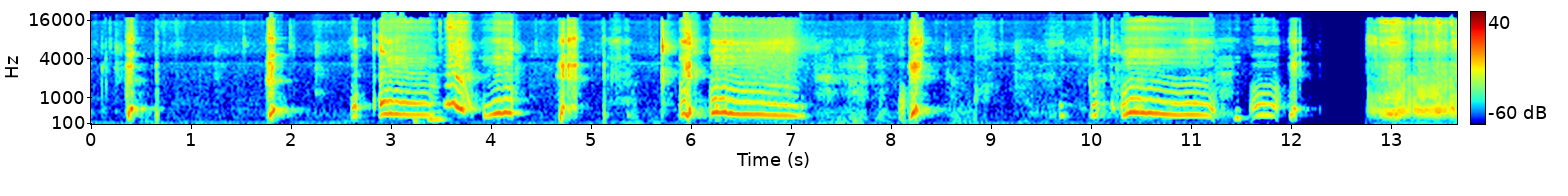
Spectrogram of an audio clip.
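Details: Mother's hiccups with her baby laughing in reaction: short, abrupt hiccup sounds a few seconds apart, mixed with the baby's laughing and babbling.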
